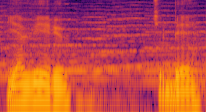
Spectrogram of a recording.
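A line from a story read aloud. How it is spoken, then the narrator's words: Sad young woman answering. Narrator (Russian): печально отвечала девушка-лебедь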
